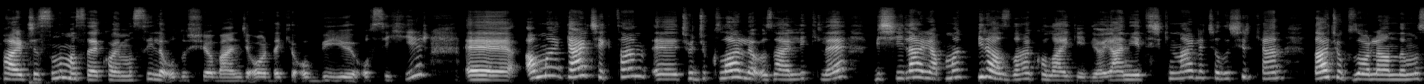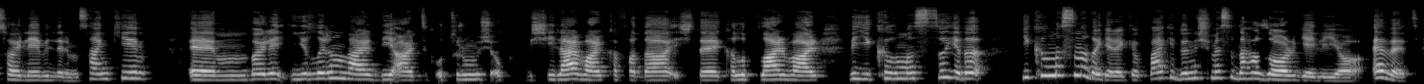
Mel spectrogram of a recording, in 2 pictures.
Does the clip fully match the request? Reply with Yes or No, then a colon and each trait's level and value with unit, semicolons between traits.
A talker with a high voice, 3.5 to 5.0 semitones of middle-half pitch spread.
No: high, 235 Hz; wide, 5.6 semitones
